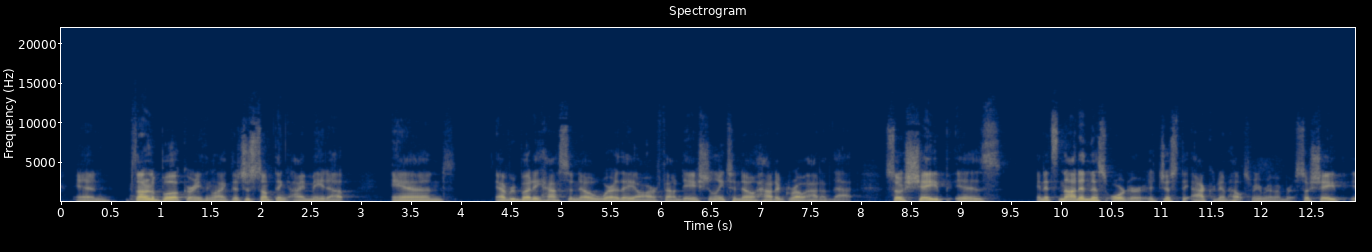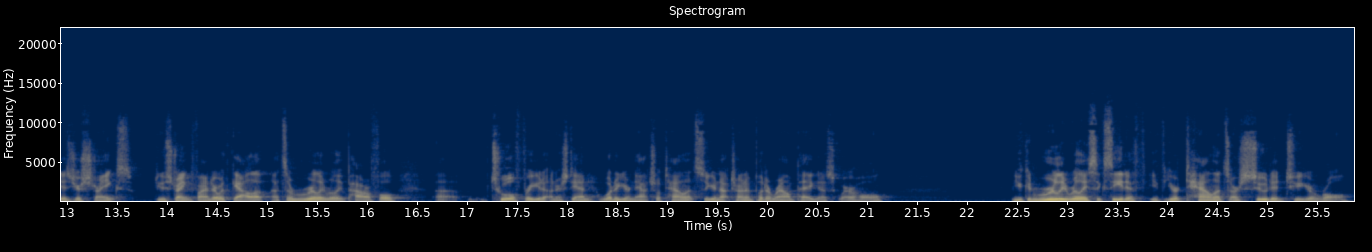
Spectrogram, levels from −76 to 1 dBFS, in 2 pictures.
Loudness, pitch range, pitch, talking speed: -28 LUFS, 105-125 Hz, 110 Hz, 240 wpm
